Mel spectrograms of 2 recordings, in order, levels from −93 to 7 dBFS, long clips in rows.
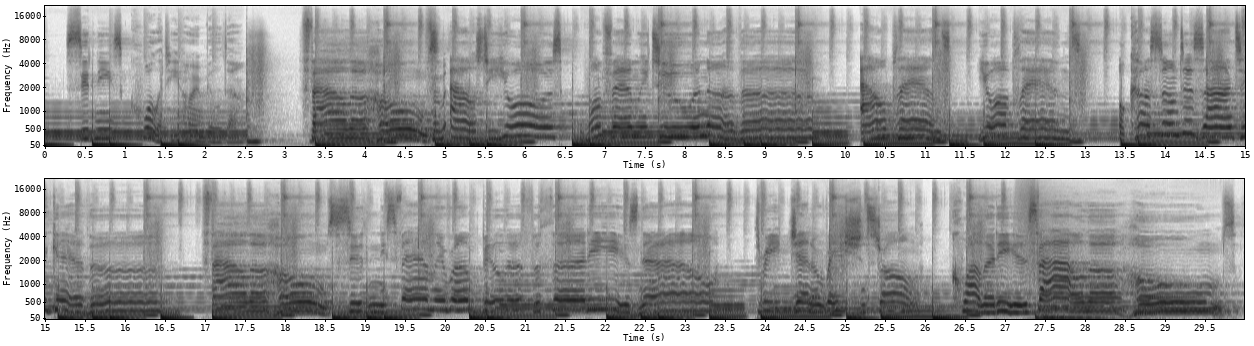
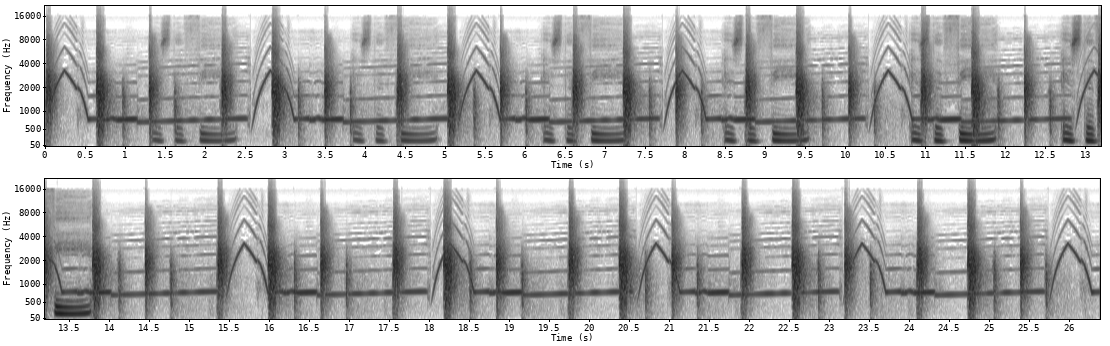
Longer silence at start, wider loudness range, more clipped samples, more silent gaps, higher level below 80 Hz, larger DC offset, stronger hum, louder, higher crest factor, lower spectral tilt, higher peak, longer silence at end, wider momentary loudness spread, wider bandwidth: about the same, 0 s vs 0 s; about the same, 2 LU vs 2 LU; second, under 0.1% vs 1%; neither; first, -14 dBFS vs -46 dBFS; neither; neither; about the same, -12 LUFS vs -11 LUFS; about the same, 10 dB vs 14 dB; first, -5.5 dB/octave vs -2.5 dB/octave; about the same, 0 dBFS vs 0 dBFS; about the same, 0.05 s vs 0 s; second, 4 LU vs 15 LU; about the same, 19 kHz vs over 20 kHz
